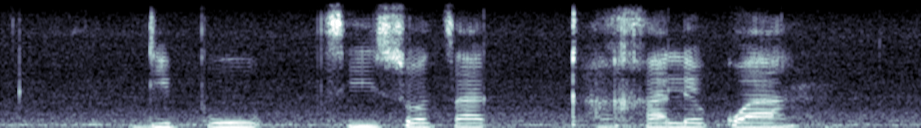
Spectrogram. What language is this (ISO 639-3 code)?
tsn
